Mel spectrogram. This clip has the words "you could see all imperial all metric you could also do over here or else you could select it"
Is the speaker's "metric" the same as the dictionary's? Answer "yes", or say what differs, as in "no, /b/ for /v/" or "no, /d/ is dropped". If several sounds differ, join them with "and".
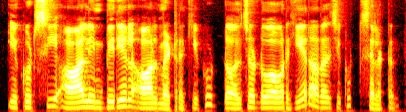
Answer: yes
